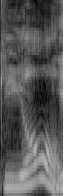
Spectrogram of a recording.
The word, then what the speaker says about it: Guillaume: What's his, Robert, how do you say his name? Guillaume? – Robert Guillaume.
